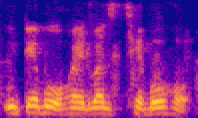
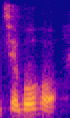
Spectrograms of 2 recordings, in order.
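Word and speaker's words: Teboho: name birth certificate so white people couldn't pronounce te boho so as a kid it frustrated me so much that i told my dad i don't like these people calling me taboo like you know i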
